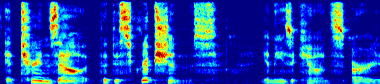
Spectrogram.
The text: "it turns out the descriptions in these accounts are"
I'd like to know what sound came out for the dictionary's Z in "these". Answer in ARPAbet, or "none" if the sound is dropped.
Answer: Z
